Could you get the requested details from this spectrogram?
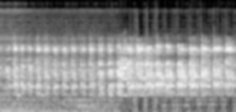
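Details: A ring-necked pheasant, an introduced species familiar to hunters and less common than it used to be, gives harsh, rapid, rattling calls in a steady churring stream, with a faint low rumble in the background.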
